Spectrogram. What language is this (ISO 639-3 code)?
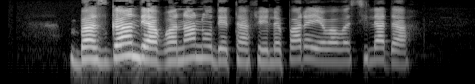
pus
